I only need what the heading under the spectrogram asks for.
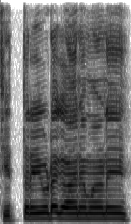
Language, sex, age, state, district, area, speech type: Malayalam, male, 45-60, Kerala, Kozhikode, urban, read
